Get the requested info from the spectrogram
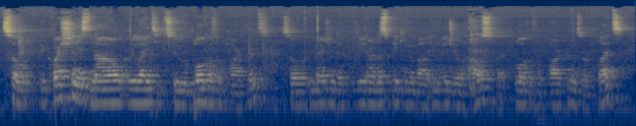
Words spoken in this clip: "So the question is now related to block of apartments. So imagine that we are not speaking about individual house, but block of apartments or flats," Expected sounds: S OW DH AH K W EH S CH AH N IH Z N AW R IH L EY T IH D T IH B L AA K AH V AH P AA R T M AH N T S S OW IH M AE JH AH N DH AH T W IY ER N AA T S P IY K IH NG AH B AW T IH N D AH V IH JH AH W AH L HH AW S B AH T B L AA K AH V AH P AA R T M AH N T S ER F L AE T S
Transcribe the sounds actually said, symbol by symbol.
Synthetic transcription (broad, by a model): S OW DH AH K W EH S CH AH N IH Z N AW R IH L EY T IH D T IH B L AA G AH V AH P AA R T M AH N T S S OW IH M AE JH AH N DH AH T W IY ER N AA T S P IY K IH NG AH B AW T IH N D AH V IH JH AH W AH L HH AW S B AH T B L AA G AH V AH P AA R T M AH N T S ER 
